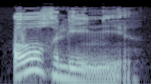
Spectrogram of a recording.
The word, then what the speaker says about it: hors ligne: Hors ligne. Final here not pronounced, so ligne, and then here S is not pronounced, the final one, so hors, and remember H doesn't exist, so hors ligne.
